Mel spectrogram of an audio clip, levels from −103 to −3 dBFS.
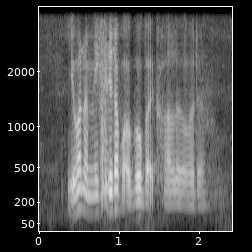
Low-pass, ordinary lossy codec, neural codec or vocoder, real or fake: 3.6 kHz; none; codec, 24 kHz, 1.2 kbps, DualCodec; fake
